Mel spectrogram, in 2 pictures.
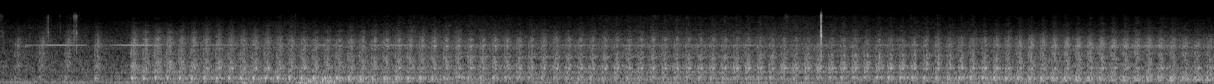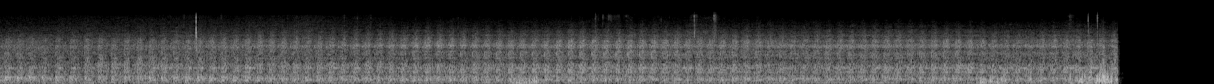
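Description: An engine of machinery on a building site running steadily, with a fast pulsing beat. It comes in suddenly about a second in and cuts off abruptly near the end.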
